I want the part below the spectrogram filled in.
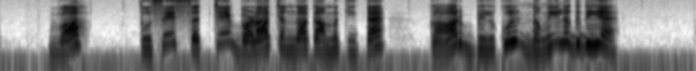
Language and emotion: Dogri, surprised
